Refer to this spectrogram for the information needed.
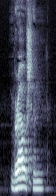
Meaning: to browse
- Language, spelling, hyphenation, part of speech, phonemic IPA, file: Dutch, browsen, brow‧sen, verb, /ˈbrɑu̯zə(n)/, Nl-browsen.ogg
